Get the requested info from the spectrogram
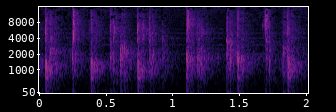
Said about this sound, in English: So give you guys a round of applause for making it through that alive.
